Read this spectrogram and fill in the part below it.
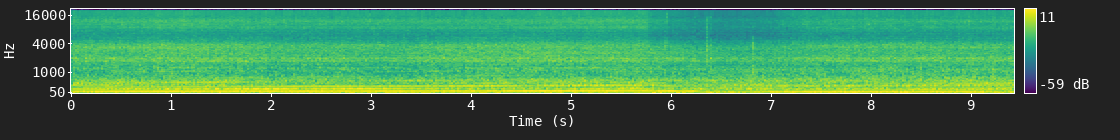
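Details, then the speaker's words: Datsun truck on a road drive after fitting a new carburetor, radiator and thermostat, choke still needing adjustment: steady engine drone climbing evenly, pitch dropping at a gear change; smooth, faster pull with no vibration or misfire. "it definitely is a lot smoother like there's no vibration right now and it's a lot faster too"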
